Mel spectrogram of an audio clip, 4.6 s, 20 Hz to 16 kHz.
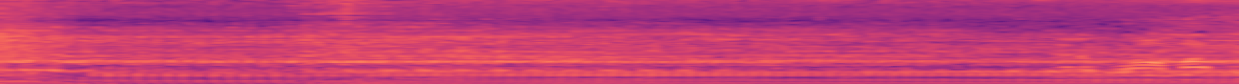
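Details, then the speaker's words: AR45 gas roof pump (pressure washing) first start-up after build, half throttle, warming up before taking off bypass: steady, even small-engine drone with smooth regular beat, no misses or knocks; running smooth, normal warm-up. "things running good running smooth liking it"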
